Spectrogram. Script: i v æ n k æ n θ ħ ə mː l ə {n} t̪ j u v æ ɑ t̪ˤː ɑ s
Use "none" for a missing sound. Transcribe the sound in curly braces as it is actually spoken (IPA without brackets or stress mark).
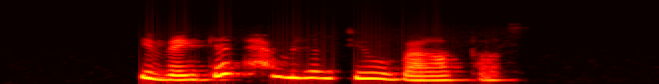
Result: m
